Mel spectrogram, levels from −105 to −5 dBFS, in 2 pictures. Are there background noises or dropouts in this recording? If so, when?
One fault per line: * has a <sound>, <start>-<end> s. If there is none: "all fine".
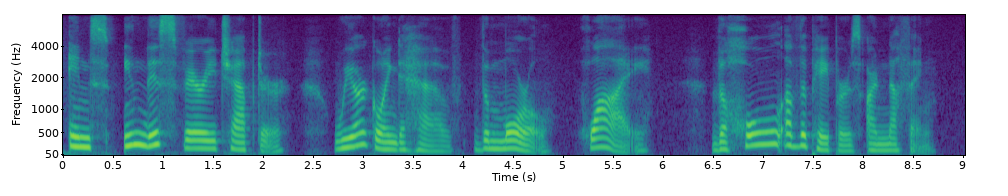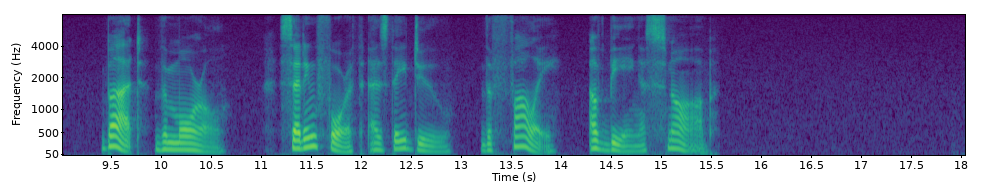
all fine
